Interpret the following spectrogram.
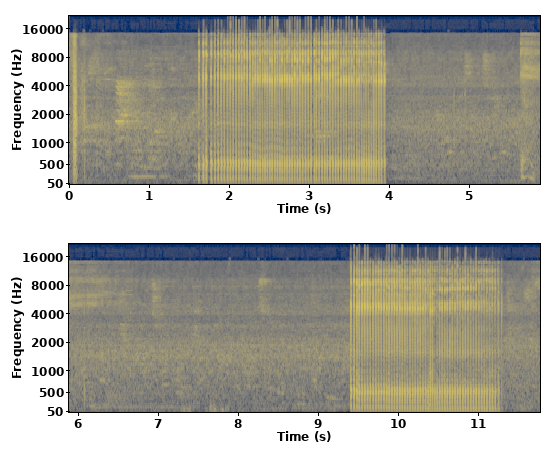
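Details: French Bulldog snoring: two long, loud, rumbling snores on breathing in, with quieter breathing between them; noisy flat-faced dog snoring.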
